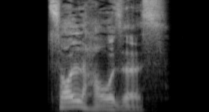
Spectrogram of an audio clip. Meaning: genitive singular of Zollhaus
- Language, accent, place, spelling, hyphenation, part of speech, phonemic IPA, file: German, Germany, Berlin, Zollhauses, Zoll‧hau‧ses, noun, /ˈt͡sɔlˌhaʊ̯zəs/, De-Zollhauses.ogg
